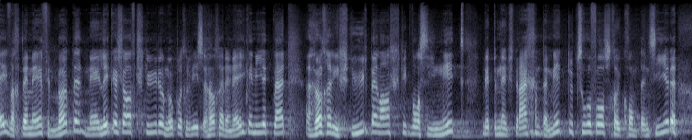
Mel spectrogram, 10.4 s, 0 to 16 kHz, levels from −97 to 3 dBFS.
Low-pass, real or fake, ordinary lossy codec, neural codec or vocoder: 14.4 kHz; fake; MP3, 96 kbps; codec, 32 kHz, 1.9 kbps, SNAC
